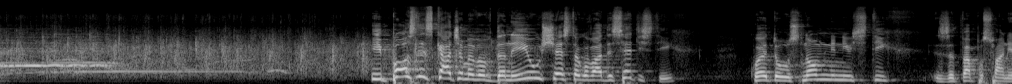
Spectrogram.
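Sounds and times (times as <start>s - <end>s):
audience applauding: 0.0s - 5.4s
speech: 3.7s - 6.9s, 7.5s - 10.1s.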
